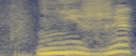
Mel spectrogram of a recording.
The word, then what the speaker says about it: ниже: Именно с таким ударением «ниже» — это старый союз со значением «даже».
